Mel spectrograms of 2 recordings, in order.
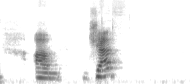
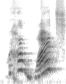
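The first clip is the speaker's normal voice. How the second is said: high, rising shocked "What?"; disbelief, pitched way up; wife startled by husband's sudden exit, surprised; 11 semitones higher, 4 dB louder than usual. Retold or imitated.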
